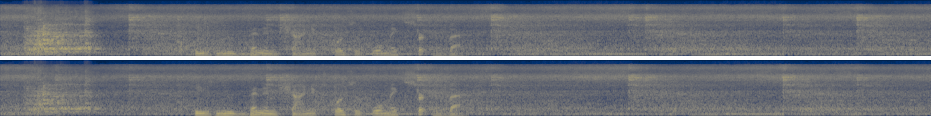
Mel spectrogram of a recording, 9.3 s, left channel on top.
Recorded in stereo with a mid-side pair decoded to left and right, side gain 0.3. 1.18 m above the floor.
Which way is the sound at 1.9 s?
45° right.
